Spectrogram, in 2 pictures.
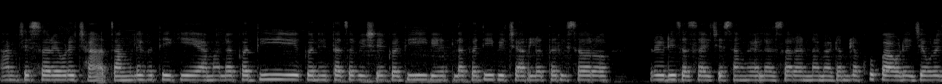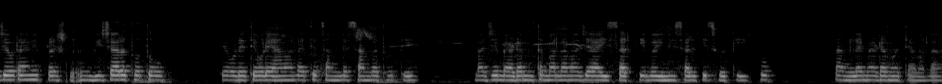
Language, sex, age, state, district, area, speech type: Marathi, female, 45-60, Maharashtra, Washim, rural, spontaneous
